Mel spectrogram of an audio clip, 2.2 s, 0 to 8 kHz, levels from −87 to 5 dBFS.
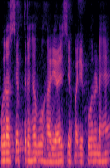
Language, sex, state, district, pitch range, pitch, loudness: Hindi, male, Uttar Pradesh, Varanasi, 125-145 Hz, 135 Hz, -25 LUFS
